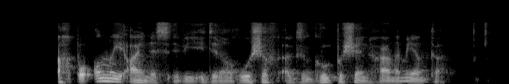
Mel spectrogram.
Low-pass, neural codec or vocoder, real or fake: 7.2 kHz; codec, 16 kHz, 1.1 kbps, Voila-Tokenizer; fake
